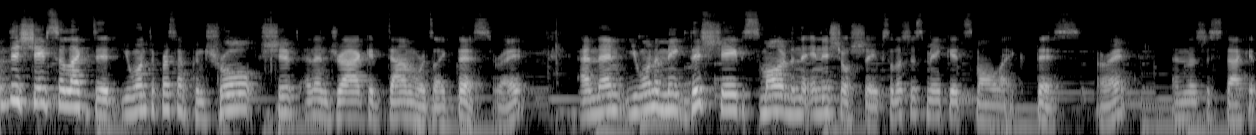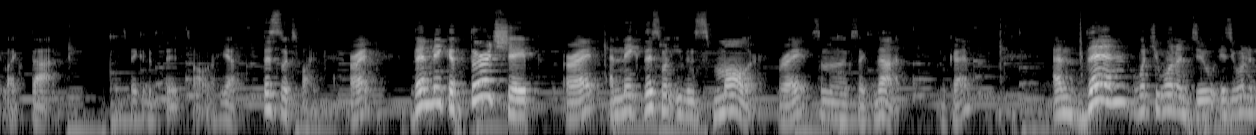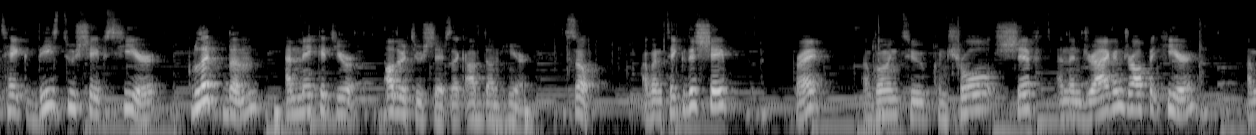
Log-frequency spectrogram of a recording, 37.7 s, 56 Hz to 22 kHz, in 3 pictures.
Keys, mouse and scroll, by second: 1.7 click, 2.2 ctrl+z, 2.2 click, 3.3-8.1 ctrl+shift+drag, 9.2-13.7 ctrl+shift+drag, 13.7-15.7 shift+drag, 15.7 click, 16.2-17.4 drag, 17.4-25.4 ctrl+shift+drag, 25.5 shift+click, 26.7 click, 28.8 click, 32.6 click, 35.8-37.6 ctrl+shift+drag.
